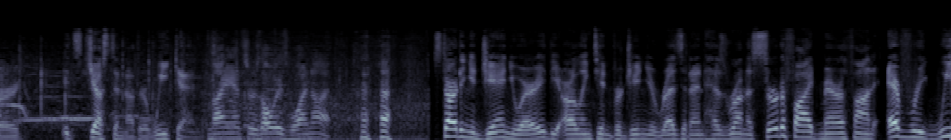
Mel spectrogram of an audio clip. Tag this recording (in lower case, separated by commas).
shout, speech, laughter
